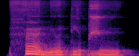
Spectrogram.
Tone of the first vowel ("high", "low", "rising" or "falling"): falling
